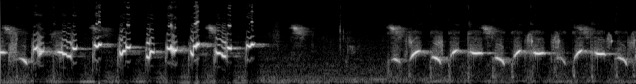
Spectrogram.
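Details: Ropel song from a tame male sooty-headed bulbul: a fast string of sharp whistles, a pause of about a second, then a run of lower, looping, slurred whistles repeated evenly.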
